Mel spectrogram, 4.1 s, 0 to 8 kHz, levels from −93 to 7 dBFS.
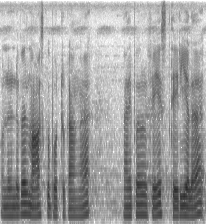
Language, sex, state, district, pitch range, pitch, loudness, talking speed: Tamil, male, Tamil Nadu, Namakkal, 120-130 Hz, 120 Hz, -18 LUFS, 130 wpm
